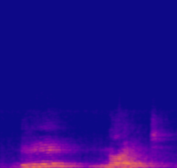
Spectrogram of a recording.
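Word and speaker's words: granite: टी ई आई आई जब आई के बाद एक कसोनेंट हो और लास्ट पे मैजिक ई हो तो आई जो है वो अपना लॉन्ग वोवेल साउंड प्रोड्यूस करेगा आइट आइट ग्रेनाइट ग्रेनाइट ग्रेनाइट आर ओ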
